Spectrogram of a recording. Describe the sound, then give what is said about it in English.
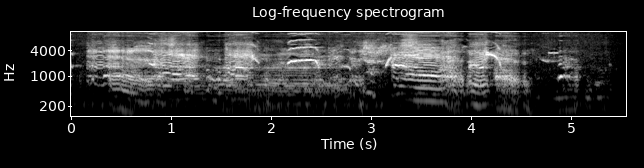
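Proboscis monkeys feasting on fruit, with a loud, steady chorus of nasal honks, squeals and chattering calls overlapping continuously, their pitch sliding up and down throughout. “That is proboscis monkeys feasting on fruit.”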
